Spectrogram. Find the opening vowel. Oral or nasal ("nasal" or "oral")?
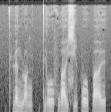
oral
